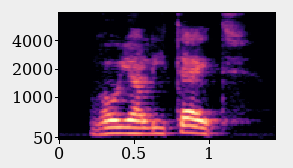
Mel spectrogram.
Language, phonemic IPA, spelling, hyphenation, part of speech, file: Dutch, /ˌrojaliˈtɛit/, royaliteit, ro‧ya‧li‧teit, noun, Nl-royaliteit.ogg
- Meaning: generosity, munificence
